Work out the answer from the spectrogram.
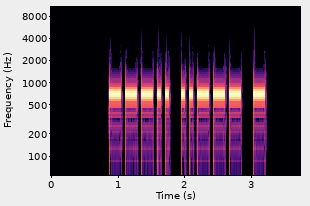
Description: Morse code, heard as a keyed tone, about 20 wpm, 700 Hz. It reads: 82T
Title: Common Cut Numbers - 3-Digit 20wpm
